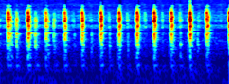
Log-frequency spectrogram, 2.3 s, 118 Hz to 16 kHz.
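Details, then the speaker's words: Chevy Astro brake pads about 3 weeks old rattling loose in the calipers on both sides: sharp tinny metal clicks, about five a second, wearing the pad shaft and cutouts. "I don't if you can hear this Rattle and it's on both sides same thing over there and that's all you hear is this like that as you drive it's very annoying"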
